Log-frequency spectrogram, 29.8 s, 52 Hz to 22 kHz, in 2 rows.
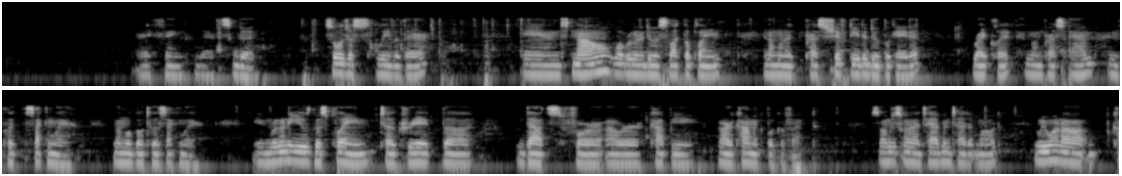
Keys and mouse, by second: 8.6-10.3 right drag, 11.1 shift+d, 12.2-14.2 right drag, 14.2 m, 17.1-18.7 drag, 26.1-27.9 middle drag, 26.8 Tab.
